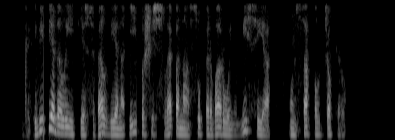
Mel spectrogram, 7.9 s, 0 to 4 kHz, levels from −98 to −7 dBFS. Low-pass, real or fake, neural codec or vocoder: 3.6 kHz; real; none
